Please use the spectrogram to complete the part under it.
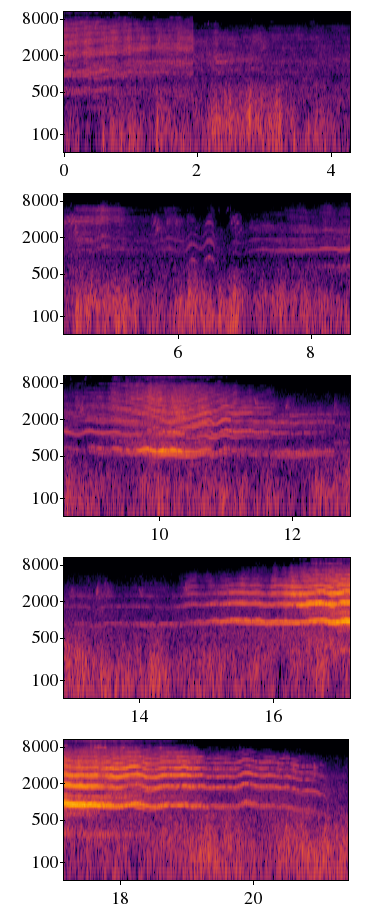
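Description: Wind blows across open ground.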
